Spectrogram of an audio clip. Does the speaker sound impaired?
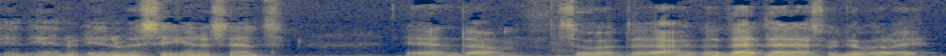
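Yes: Parkinson's disease; Parkinson's disease for quite a while.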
